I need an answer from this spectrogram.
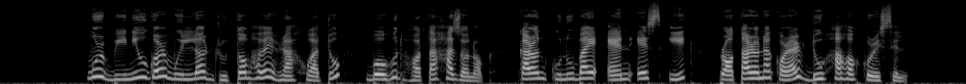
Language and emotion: Assamese, angry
